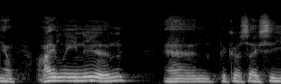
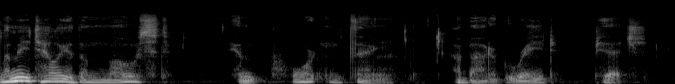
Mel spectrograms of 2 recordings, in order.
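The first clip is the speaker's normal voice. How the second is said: very low, weighty, grave voice with gravitas; 7 semitones lower, 4 dB quieter than usual. Demonstrating how a good speaker takes the voice down: lowered pitch with gravitas. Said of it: "I take it down, I get gravitas behind my words".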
